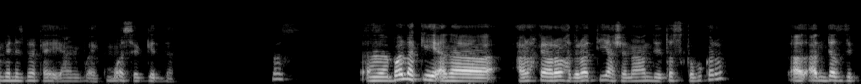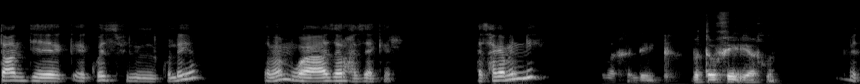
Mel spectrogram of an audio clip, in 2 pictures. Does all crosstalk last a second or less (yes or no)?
yes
